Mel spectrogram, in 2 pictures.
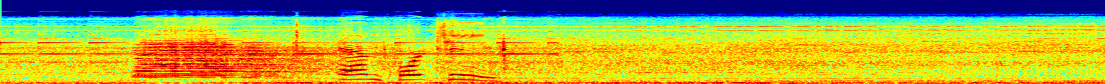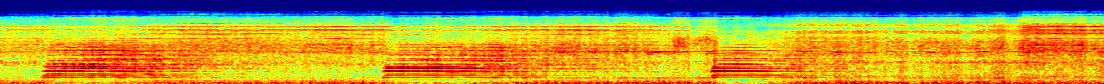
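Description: A train horn blows loudly in several long blasts.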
